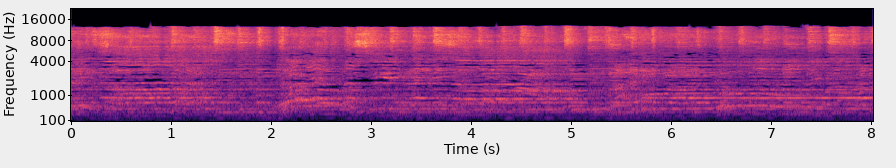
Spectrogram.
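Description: Live bluegrass band playing: a woman singing lead over a picked banjo and a strummed acoustic guitar.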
